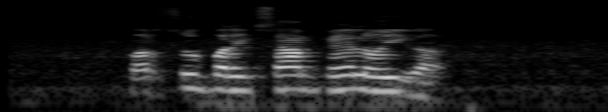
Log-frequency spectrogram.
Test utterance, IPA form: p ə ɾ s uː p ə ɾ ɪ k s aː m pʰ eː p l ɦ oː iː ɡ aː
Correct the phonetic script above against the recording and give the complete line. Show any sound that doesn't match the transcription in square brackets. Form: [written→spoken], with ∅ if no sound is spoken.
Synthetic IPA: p ə ɾ s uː p ə ɾ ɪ k s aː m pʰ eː [p→∅] l ɦ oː iː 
